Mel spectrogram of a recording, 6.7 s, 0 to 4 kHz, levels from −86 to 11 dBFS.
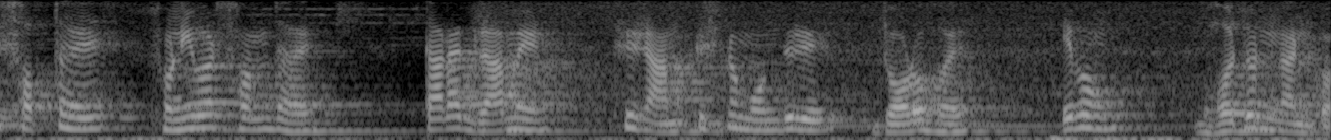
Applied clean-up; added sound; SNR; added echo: none; Trickle, dribble / Bathtub (filling or washing) / Water tap, faucet; 16 dB; none.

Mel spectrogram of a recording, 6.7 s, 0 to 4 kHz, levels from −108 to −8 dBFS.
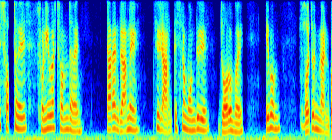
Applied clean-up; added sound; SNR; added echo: neural diffusion model UNIVERSE++.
